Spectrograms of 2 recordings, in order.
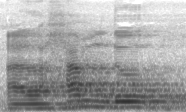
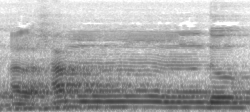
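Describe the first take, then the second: First: The m is short and clear, no hum. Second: The m is held with a nasal hum. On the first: The speaker calls it right. "mimnya jelas" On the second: The speaker calls it wrong. "enggak boleh alhamdu, dengung"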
